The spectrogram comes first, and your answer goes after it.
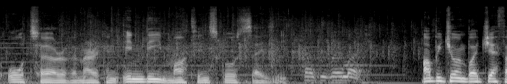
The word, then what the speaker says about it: Scorsese: with him a quick note here Scorsese is pronounced Scorsese also says he hello Vance hey it's Marty Scorsese see us Brits tend to get from A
